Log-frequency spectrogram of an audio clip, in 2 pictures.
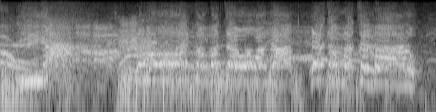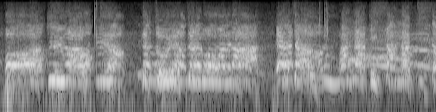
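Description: A group of young men chanting and shouting a haka in unison, loud throughout, broken by a few brief pauses in the second half.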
